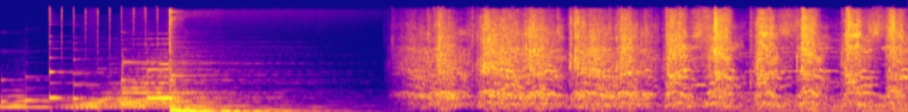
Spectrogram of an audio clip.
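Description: A short musical flourish gives way to a loud crowd of party officials cheering and whooping at the FPÖ election party in Austria, with rhythmic bursts like chanting that carry on steadily to the end.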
